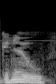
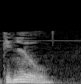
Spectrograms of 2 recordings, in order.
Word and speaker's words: GNU: So the G is pronounced. – Yes, of course. – You've heard it here. – If you called it the new operating system, you'd get people very confused.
